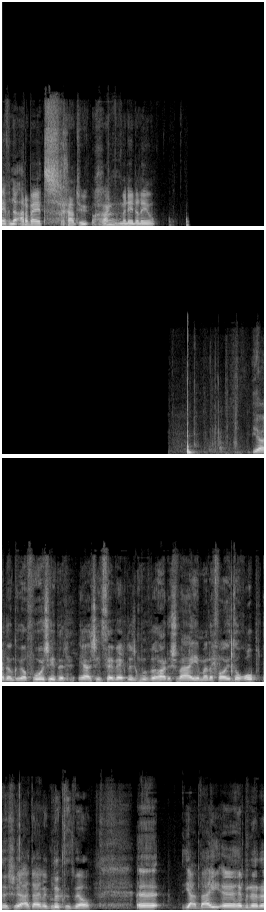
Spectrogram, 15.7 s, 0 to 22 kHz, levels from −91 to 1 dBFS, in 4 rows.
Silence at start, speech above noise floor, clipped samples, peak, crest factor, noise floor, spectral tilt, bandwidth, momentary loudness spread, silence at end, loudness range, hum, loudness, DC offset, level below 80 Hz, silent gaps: 0 s; over 69 dB; under 0.1%; -4 dBFS; 18 dB; under -90 dBFS; -4 dB/octave; 13.5 kHz; 8 LU; 0 s; 13 LU; none; -22 LUFS; under 0.1%; -68 dBFS; none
